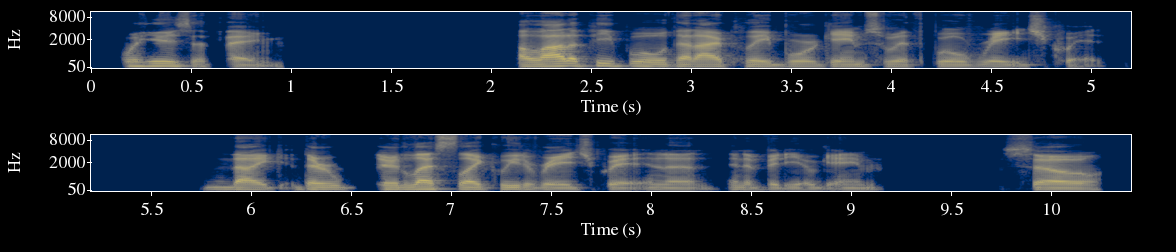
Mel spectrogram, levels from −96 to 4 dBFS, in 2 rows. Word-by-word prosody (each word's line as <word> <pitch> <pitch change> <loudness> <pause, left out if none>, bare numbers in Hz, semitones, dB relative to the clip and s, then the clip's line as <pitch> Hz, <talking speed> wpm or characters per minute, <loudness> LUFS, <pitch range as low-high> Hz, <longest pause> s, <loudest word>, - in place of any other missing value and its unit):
Well, 125 0 -3
here's 130 -1 +1
the 105 - -8
thing - - -3 1.2
a 115 - +3
lotta 130 +4 +8
people 130 -4 -2
that 110 -1 +1
I 105 0 +6
play 110 0 -2
board 105 0 -5
games 100 -1 -1
with 105 -1 -6
will 100 -1 -3
rage 100 -1 -2
quit, - - -13 0.8
like, 105 -3 +4
they're 115 -1 +2 0.2
they're 120 -1 +3
less 125 +1 +4
likely 115 0 +2
to 105 - -5
rage 100 +2 0
quit 95 -2 0
in 105 -1 -8
a 95 0 -3
in 110 - -9
a - - -5
video 95 0 -6
game, 95 -1 -7 0.6
so 95 -2 +1
105 Hz, 180 wpm, -27 LUFS, 100-120 Hz, 1.2 s, lotta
